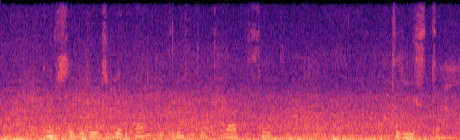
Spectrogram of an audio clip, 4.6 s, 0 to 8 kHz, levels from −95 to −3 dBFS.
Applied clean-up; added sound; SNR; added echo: none; Engine / Aircraft; -3 dB; none.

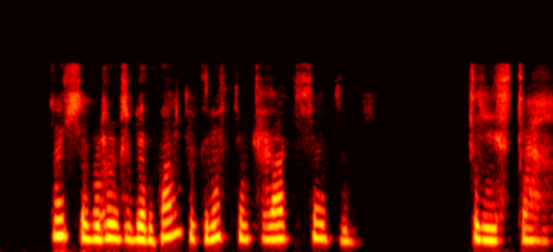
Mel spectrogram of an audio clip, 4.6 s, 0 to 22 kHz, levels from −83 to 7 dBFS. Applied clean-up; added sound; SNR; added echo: neural mask model Resemble Enhance denoiser.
